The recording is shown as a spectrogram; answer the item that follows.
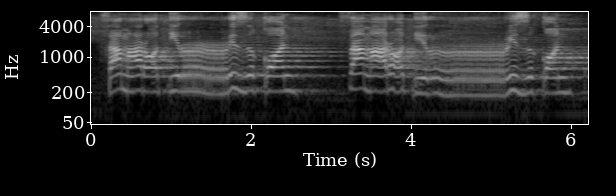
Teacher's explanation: Ketemu sama roh ini huruf bila guna, maka dibaca dimasukkan tanpa dengung.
